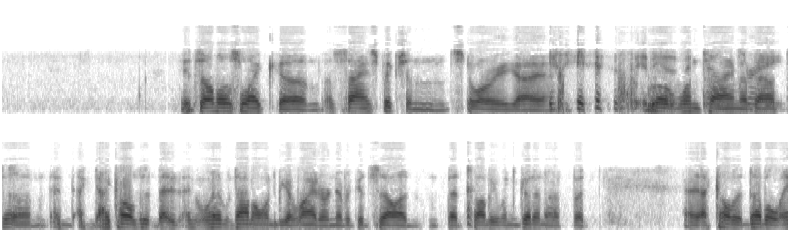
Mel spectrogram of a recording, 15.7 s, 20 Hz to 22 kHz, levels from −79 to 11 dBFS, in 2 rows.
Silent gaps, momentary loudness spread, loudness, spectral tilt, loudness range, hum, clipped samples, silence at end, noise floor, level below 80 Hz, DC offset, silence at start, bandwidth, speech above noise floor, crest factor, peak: none; 10 LU; -18 LUFS; -6.5 dB/octave; 3 LU; none; under 0.1%; 0 s; -55 dBFS; -58 dBFS; under 0.1%; 1.8 s; 9.2 kHz; 37 dB; 16 dB; -2 dBFS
